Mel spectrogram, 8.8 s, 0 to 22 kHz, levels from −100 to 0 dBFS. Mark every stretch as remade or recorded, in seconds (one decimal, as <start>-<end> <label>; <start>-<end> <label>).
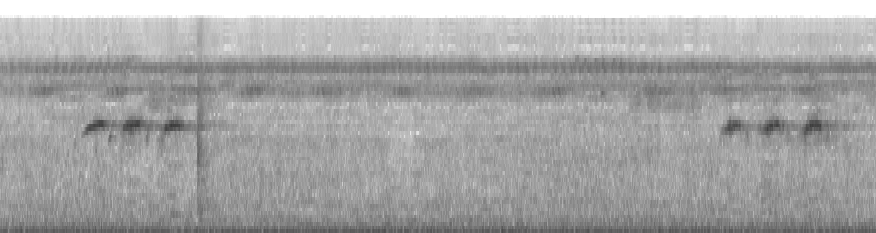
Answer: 0.0-0.5 remade; 0.5-1.2 recorded; 1.2-5.5 remade; 5.5-6.4 recorded; 6.4-8.8 remade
